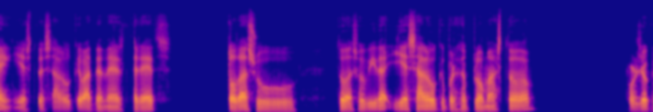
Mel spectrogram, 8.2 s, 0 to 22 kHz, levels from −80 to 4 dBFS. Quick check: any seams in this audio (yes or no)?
no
